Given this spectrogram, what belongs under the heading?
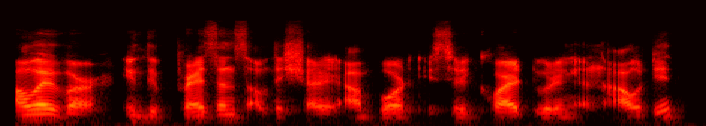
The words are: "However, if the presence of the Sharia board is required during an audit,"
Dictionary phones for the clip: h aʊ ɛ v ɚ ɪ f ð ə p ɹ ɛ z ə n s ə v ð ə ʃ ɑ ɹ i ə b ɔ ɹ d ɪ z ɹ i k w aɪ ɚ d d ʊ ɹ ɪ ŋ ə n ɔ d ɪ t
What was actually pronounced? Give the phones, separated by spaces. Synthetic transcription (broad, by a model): h aʊ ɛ v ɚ ɪ f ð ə p ɹ ɛ z ə n s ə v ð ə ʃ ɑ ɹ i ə b ɔ ɹ d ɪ s ɹ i k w aɪ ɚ d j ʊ ɹ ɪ ŋ ə n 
